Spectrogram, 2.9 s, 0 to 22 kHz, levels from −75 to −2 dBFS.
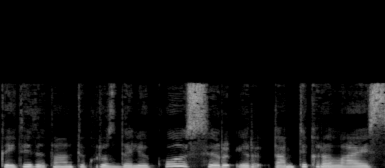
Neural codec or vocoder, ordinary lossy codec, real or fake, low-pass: codec, 32 kHz, 1.9 kbps, SNAC; MP3, 48 kbps; fake; 14.4 kHz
